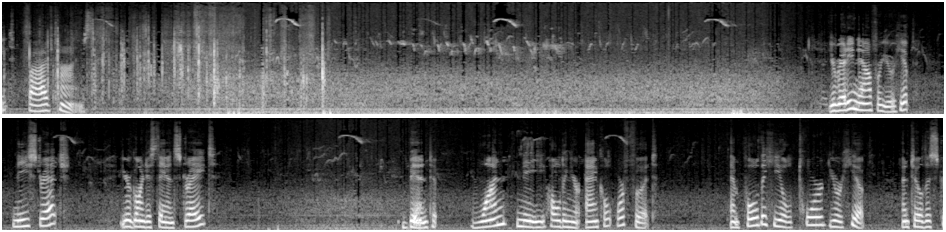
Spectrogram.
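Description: A middle-aged woman speaks calmly nearby.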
